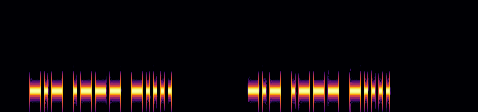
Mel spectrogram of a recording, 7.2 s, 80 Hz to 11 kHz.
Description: Morse code, heard as a keyed tone, about 22 wpm, 700 Hz. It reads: KJ6 KJ6
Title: USA Call Sign Prefixes - Repeated 2x - 22wpm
